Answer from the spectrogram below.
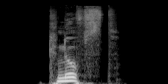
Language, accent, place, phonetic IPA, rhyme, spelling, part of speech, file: German, Germany, Berlin, [knʊfst], -ʊfst, knuffst, verb, De-knuffst.ogg
- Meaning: second-person singular present of knuffen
